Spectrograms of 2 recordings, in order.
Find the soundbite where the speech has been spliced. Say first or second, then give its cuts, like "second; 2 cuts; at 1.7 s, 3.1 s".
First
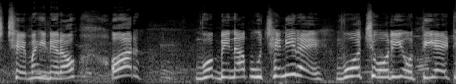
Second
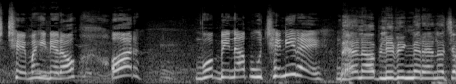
second; 1 cut; at 3.2 s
